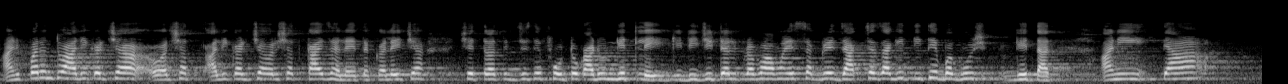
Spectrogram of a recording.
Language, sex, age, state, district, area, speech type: Marathi, female, 45-60, Maharashtra, Nashik, urban, spontaneous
